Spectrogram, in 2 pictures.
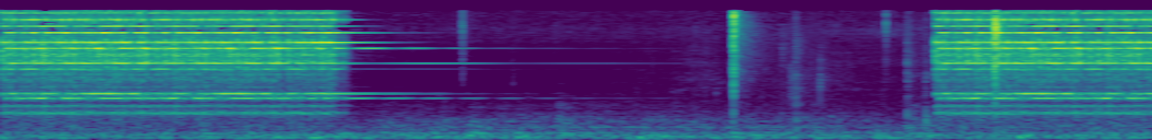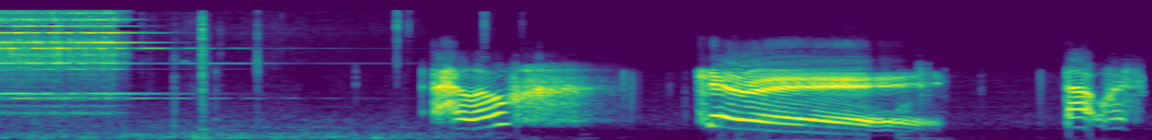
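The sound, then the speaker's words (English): A telephone at Homestead's, in a room with a fireplace, rings twice in long, bright buzzing bursts separated by a pause, followed by a few short, warbling, tinny sounds like a muffled voice through a receiver. “I literally just got to the phone and lit the fire.”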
